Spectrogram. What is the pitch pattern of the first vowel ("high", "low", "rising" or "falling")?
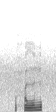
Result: rising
